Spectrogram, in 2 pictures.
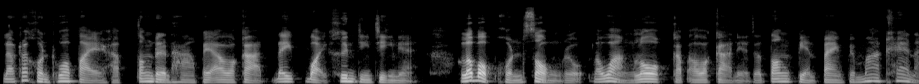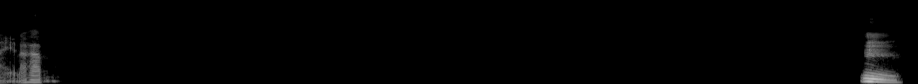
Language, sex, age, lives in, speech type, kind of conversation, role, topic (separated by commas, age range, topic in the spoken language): Thai, male, 20-24, Thailand, read, expert-assistant, asker, คนทั่วไปจะเดินทางไปอวกาศได้ง่ายขึ้นเมื่อไหร่?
